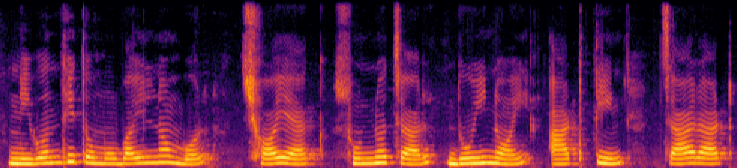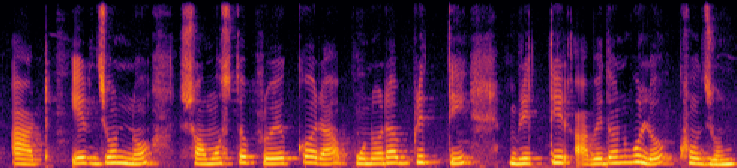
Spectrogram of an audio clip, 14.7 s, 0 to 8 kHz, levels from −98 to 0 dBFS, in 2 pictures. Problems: constant background noise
